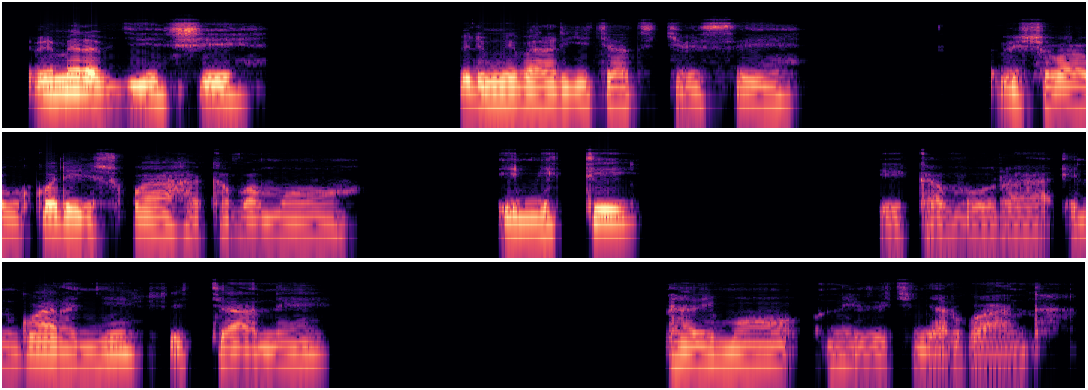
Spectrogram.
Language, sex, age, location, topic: Kinyarwanda, female, 18-24, Kigali, health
